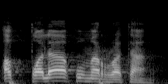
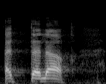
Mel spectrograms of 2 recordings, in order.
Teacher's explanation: الطاء مفخمة، لو رققناها تصير التلاق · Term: تفخيم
